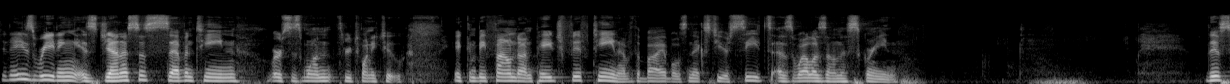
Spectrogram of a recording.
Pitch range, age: 140-170 Hz, 50-69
